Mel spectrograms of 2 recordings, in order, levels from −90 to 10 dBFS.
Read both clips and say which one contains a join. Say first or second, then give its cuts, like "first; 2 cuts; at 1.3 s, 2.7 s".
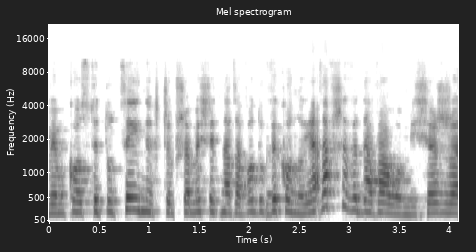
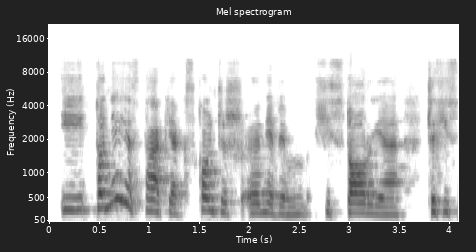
first; 4 cuts; at 1.3 s, 1.8 s, 2.2 s, 2.7 s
